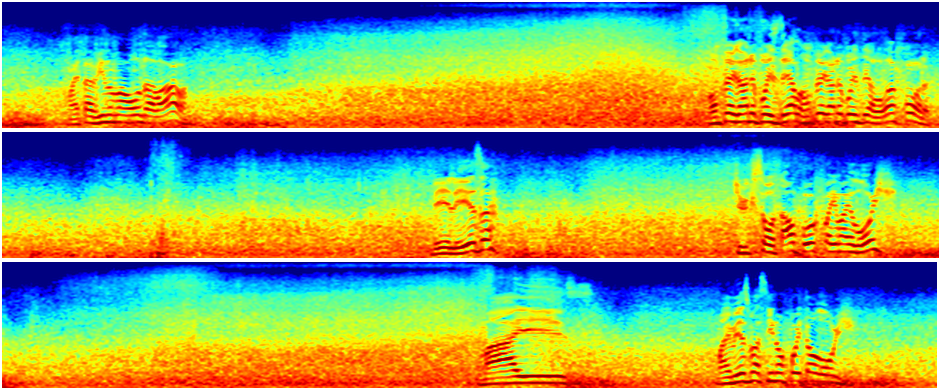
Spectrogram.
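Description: Surf waves wash and roar all around, close by.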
